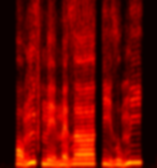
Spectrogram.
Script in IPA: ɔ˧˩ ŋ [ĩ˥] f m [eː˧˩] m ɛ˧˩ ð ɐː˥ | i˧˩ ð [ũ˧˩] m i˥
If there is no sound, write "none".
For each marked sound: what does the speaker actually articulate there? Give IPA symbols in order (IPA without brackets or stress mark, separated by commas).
ĩ˥, eː˧˩, u˧˩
